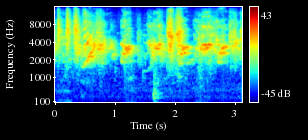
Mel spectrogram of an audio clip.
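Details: Rescued young budgerigar begging during hand-feeding: rasping, buzzy chirps, one upward-sweeping squeak, then rapid scratchy pulses, with a brief knock midway.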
